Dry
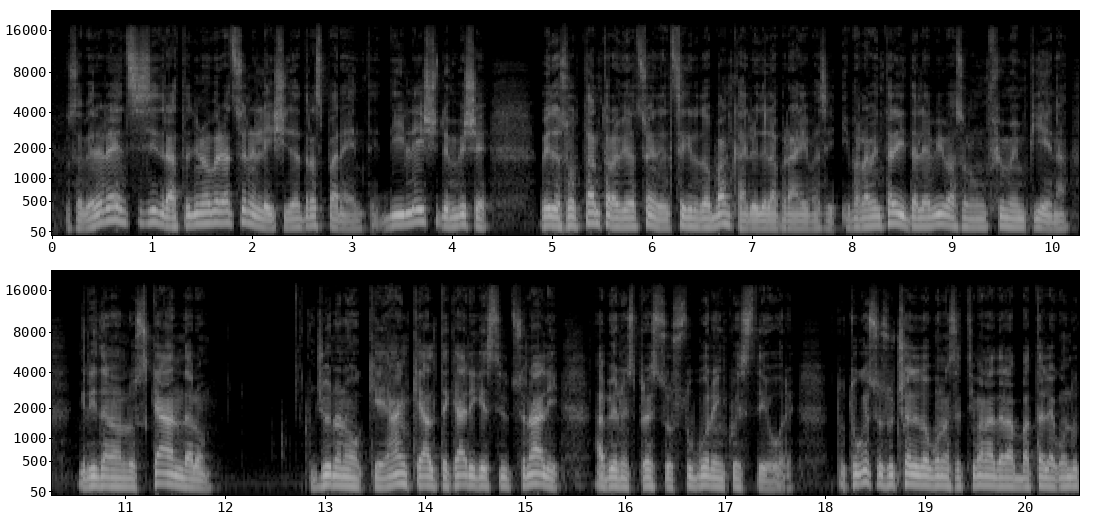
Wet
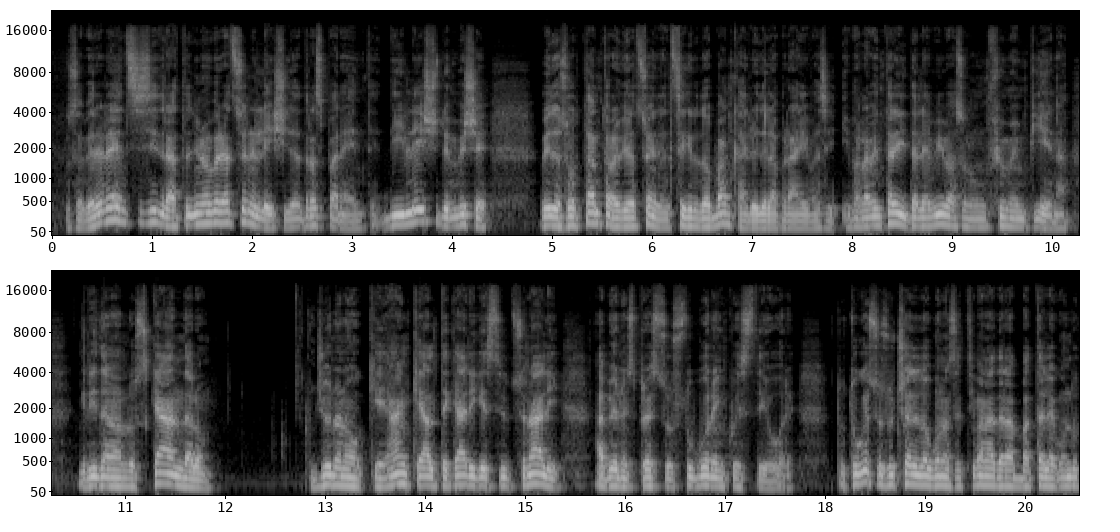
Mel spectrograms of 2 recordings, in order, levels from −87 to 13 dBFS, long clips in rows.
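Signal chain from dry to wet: in parallel at -2 dB: level held to a coarse grid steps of 14 dB; on the sum: flange 0.16 Hz, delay 8.4 ms, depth 7 ms, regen -62%; trim +6.5 dB

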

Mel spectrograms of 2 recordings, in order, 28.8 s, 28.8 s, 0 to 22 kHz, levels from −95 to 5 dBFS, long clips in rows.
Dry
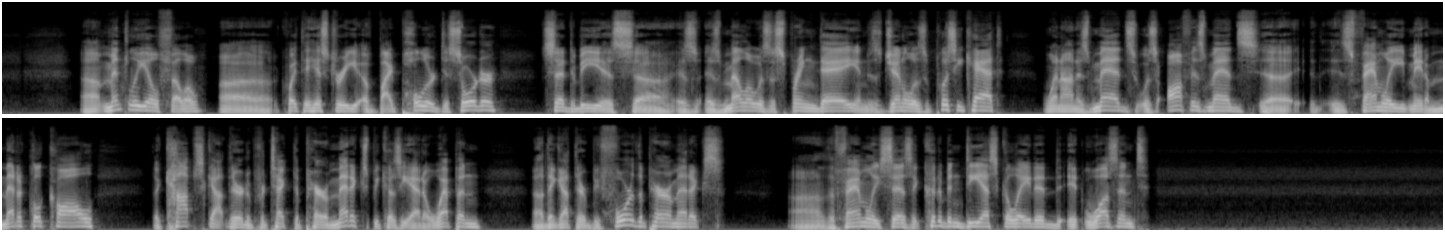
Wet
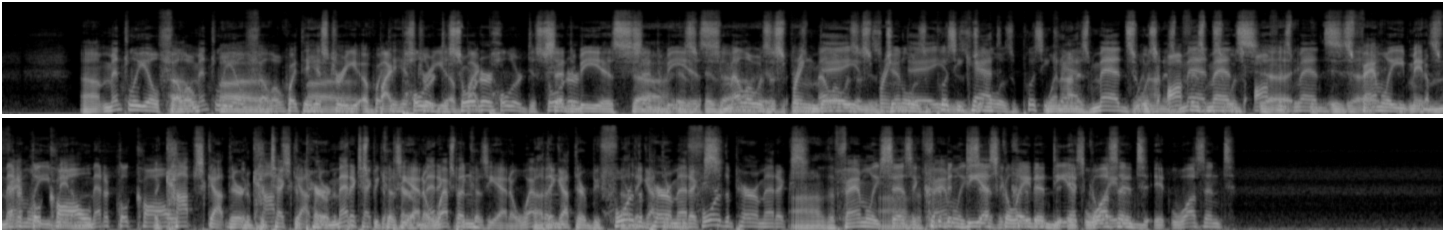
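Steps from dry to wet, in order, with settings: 8.10–10.65 s: high-order bell 1.4 kHz -8.5 dB 2.8 oct; compression, threshold -27 dBFS, peak gain reduction 9 dB; delay 869 ms -4 dB; trim -5 dB

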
